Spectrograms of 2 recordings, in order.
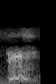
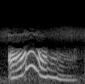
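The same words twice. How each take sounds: First: It sounds disgusted. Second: It sounds pleased.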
